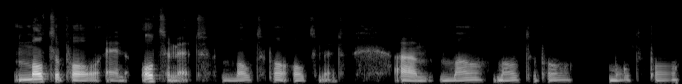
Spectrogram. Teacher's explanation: The way that I say these two words is actually probably more of an L-colored high schwa, which is that horseshoe shape, or I think it's the omega symbol.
